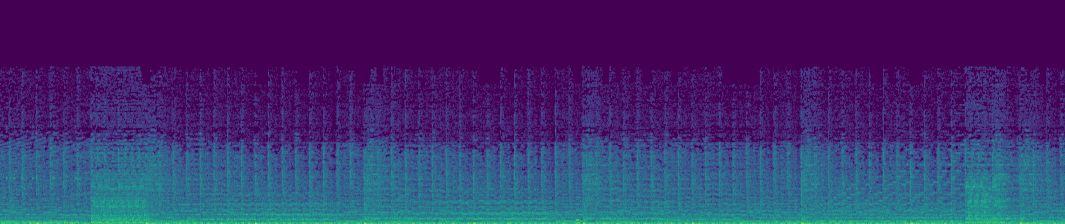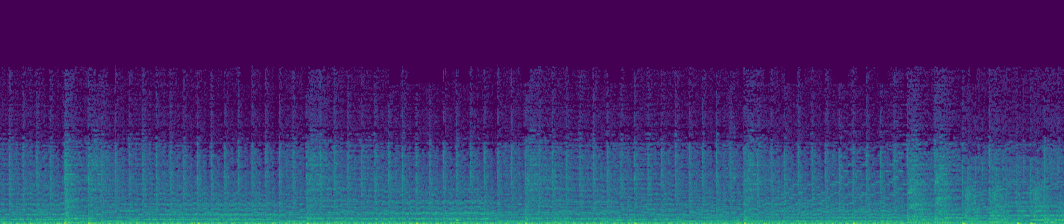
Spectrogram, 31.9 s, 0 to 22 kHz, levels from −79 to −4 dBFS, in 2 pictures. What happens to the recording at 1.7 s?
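Nothing goes wrong at 1.7 s; the audio plays through that moment intact, with no dropout, click or distortion to be heard.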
